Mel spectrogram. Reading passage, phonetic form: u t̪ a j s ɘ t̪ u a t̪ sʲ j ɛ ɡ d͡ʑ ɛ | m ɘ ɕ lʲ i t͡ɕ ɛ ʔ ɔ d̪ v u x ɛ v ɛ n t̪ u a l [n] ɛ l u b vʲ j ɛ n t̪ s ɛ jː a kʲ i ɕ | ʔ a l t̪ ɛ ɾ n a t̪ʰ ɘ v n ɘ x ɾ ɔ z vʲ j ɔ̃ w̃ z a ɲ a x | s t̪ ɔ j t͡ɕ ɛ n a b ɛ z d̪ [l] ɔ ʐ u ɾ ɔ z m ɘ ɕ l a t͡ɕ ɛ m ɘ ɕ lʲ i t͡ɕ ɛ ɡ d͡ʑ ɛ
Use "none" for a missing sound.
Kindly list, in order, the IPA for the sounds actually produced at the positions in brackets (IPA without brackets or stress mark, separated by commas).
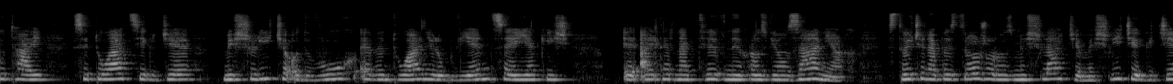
ɲ, ɾ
